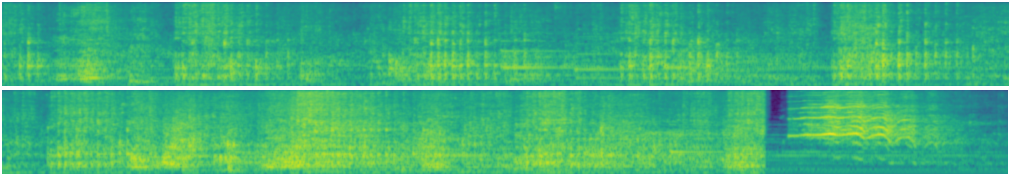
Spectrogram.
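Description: A large animal's harsh, noisy calls over steady background music, loudest around six to seven seconds in. The calls cut off abruptly near the end, and a horse's high, falling whinny begins.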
